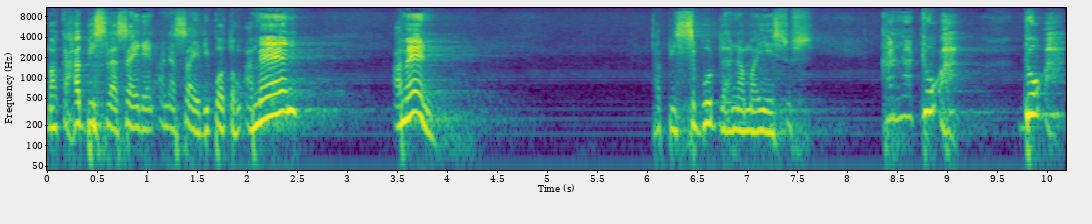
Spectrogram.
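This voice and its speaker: A man delivers a sermon in a church with an emphatic, repetitive style. His voice sits very high. The sound trails off in a long church reverb. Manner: emphatic, repeats key words. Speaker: pastor.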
